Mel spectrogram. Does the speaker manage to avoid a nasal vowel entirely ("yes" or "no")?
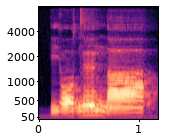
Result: no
